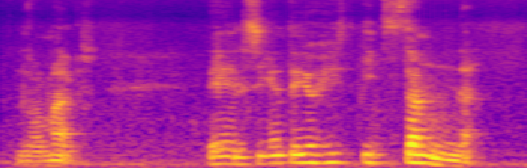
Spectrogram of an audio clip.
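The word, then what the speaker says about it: Itzamná: El siguiente dios es Itzamna, o Itzamna, para los que lo leen como se debería pronunciar.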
